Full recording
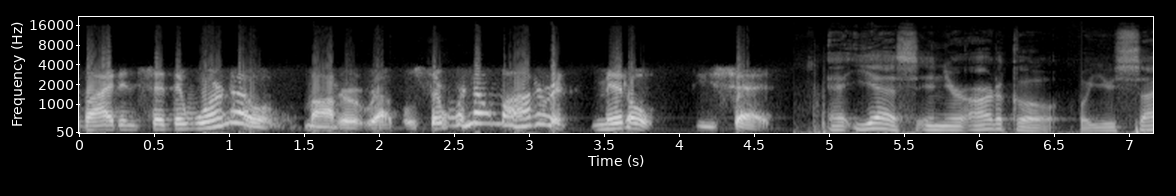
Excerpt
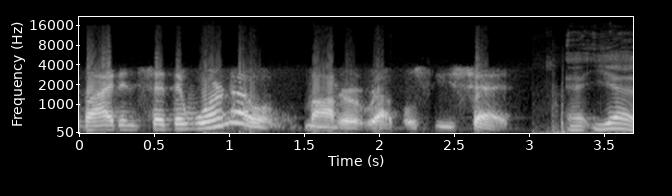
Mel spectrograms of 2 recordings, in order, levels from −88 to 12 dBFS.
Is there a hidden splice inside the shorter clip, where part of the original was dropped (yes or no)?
yes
